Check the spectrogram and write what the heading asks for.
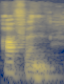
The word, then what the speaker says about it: often: Marx não é often, se escreve often, mas não se pronuncia often, tá, pessoal? Esse Tzinho é mudo aqui pra gente, tá? Então é often.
